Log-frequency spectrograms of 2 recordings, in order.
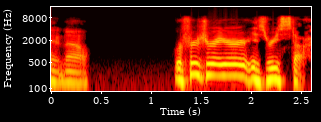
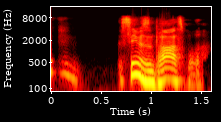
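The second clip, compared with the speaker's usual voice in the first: ordinary delivery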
